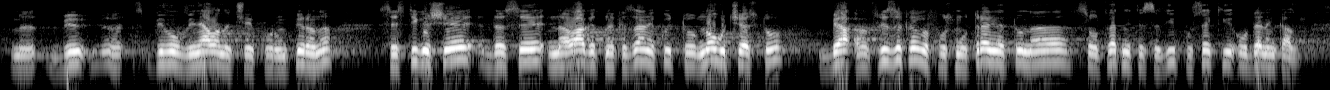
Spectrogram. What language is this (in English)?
Bulgarian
